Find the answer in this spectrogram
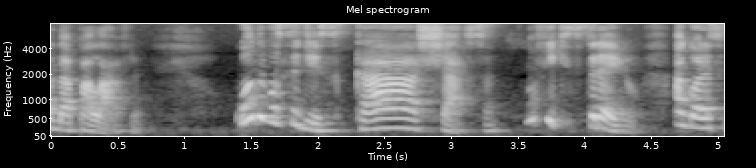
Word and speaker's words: cachaça: vamos ver alguns exemplos por exemplo a palavra cachaça nós não falamos cachaça nem cachaça nós falamos cachaça então então quando eu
